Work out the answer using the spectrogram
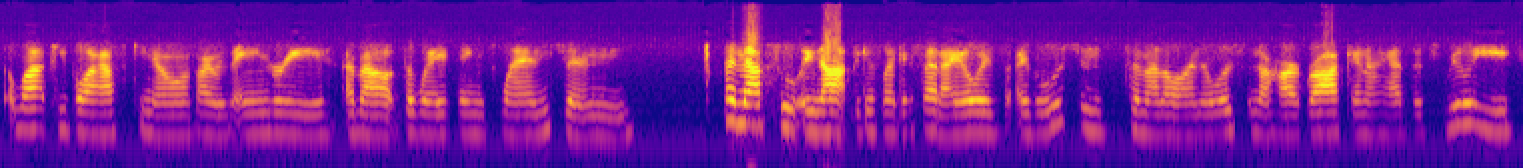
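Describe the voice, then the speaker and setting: An American woman with a smoky, raspy voice, talking casually and candidly as an interview guest, with hesitant phrasing. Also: lowish voice, no room sound, highs cut off. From small town in central Wisconsin, United States. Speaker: rock band lead singer, interview guest.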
